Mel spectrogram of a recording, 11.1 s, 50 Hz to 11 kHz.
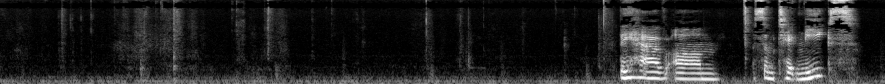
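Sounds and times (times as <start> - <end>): book pages rustling: 0.0 - 4.5
steady low hum: 0.0 - 11.0.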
